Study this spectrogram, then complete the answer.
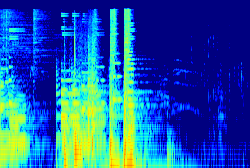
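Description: A jazz band plays with an upright bass, drums and a keyboard.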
